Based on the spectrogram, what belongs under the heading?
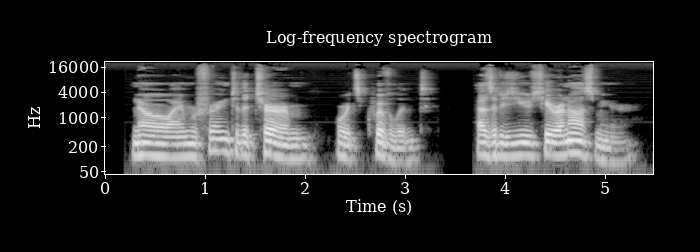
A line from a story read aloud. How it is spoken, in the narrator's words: The tree chuckled in their heads and said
